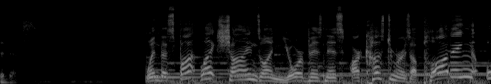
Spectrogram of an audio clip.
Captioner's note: voiceover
